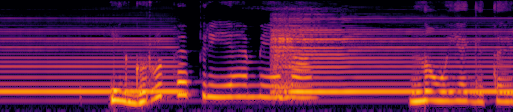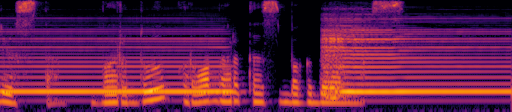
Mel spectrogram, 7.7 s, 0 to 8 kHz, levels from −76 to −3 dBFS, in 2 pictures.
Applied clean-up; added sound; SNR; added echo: none; Bowed string instrument; -2 dB; none.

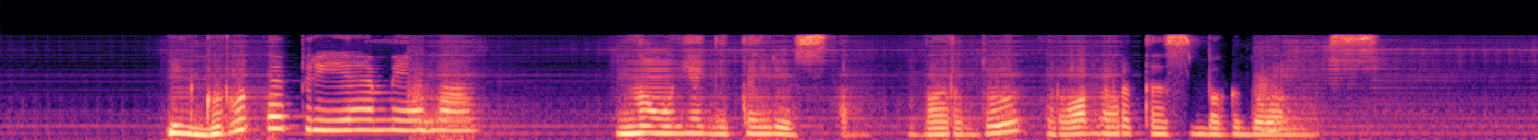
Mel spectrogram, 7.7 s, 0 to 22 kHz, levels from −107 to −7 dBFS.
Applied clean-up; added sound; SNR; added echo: neural separator model SepFormer DNS4.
